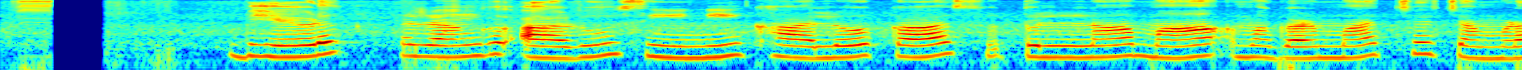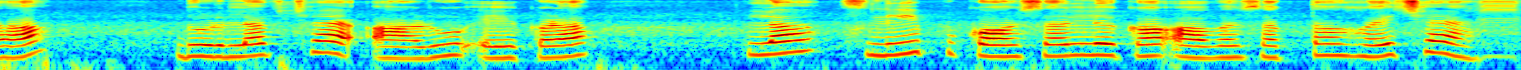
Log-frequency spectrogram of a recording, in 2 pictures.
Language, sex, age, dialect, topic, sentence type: Maithili, female, 18-24, Angika, agriculture, statement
